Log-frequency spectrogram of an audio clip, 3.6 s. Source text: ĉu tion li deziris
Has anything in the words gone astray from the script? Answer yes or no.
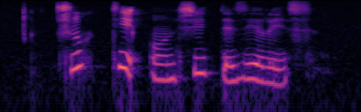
yes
